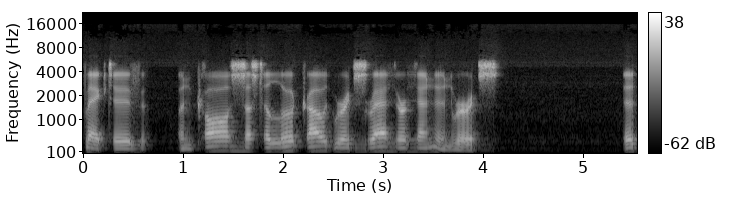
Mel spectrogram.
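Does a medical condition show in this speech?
Yes: motor neuron disease (ALS), through a speech-generating device; body hardly works at all; discomfort.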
